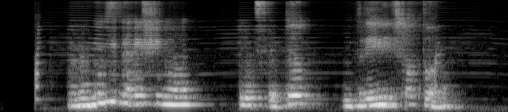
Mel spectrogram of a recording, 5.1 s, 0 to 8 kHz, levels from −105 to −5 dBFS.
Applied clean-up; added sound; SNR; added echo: neural mask model DeepFilterNet 3.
